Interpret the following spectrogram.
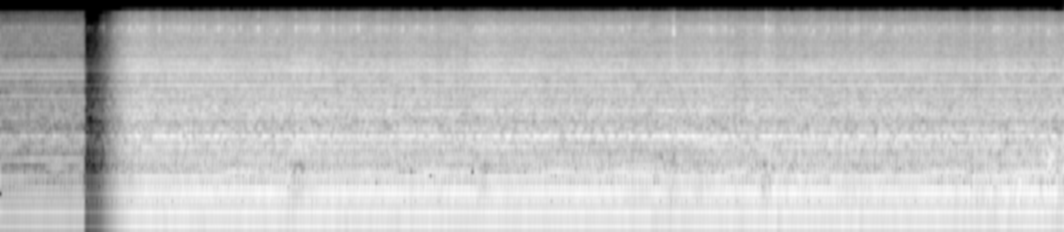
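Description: Engine running steadily at idle, a constant hum; the sound cuts out briefly about a second in and comes back a little louder.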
